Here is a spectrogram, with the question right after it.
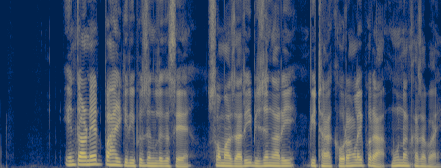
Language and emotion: Bodo, neutral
